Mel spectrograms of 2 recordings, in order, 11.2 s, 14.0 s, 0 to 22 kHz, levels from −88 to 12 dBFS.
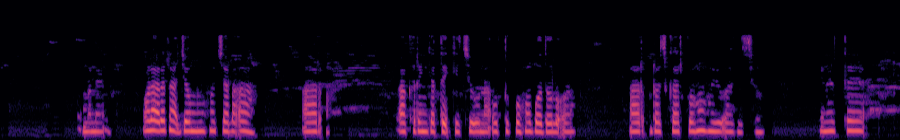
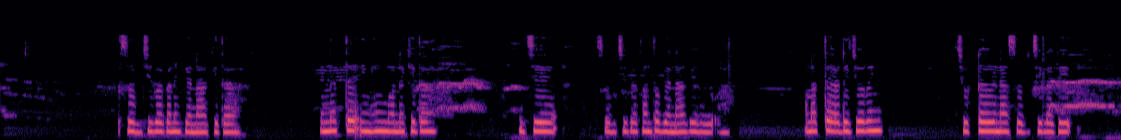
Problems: background sounds at intervals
